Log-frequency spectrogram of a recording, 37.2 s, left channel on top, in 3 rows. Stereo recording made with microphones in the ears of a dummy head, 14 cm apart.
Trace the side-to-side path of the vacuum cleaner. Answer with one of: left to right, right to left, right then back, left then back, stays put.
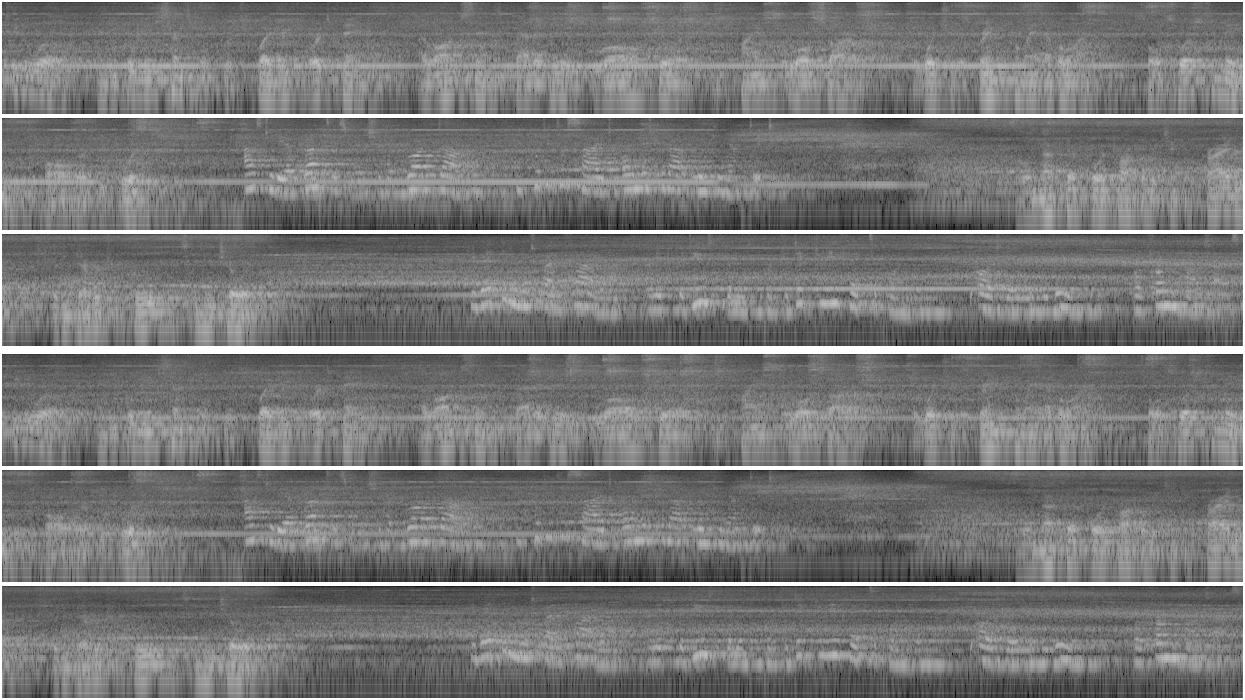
stays put.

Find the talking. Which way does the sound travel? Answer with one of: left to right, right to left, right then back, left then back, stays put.
stays put.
